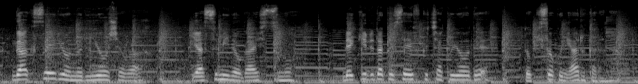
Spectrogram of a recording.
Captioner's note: none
